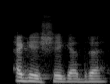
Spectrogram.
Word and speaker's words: Egészségedre: Egészségedre, which means to your health.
